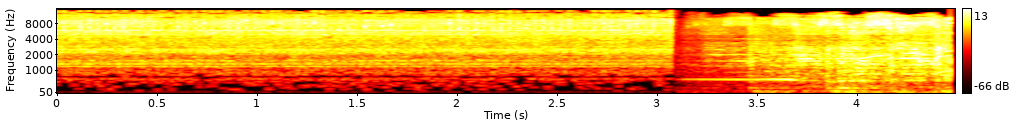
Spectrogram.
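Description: Television static hiss, a steady noise that cuts off abruptly about three seconds in. It is followed by loud electronic dance music from a live club set, fading up.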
